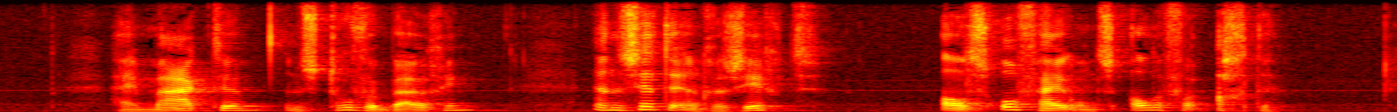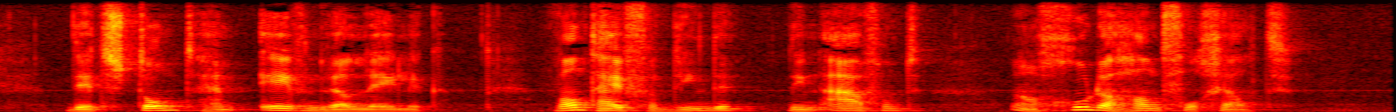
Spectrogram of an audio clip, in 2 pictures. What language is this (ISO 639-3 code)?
nld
